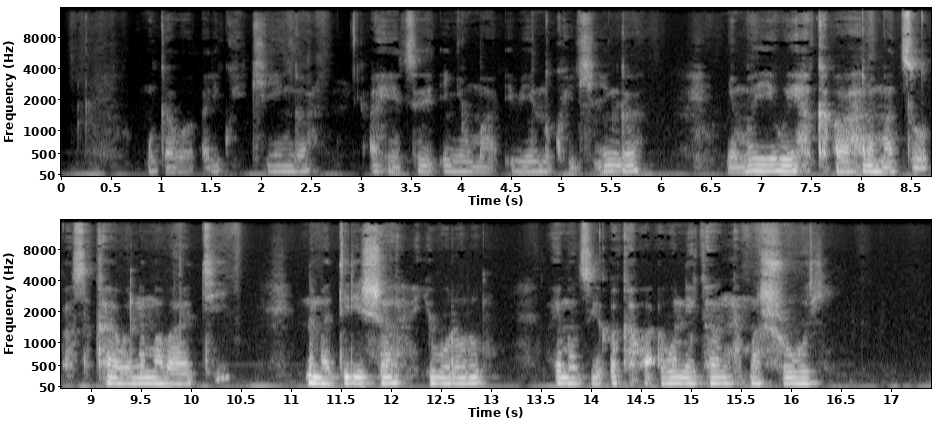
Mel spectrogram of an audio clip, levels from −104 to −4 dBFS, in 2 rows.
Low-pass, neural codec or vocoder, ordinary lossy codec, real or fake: 14.4 kHz; none; MP3, 64 kbps; real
